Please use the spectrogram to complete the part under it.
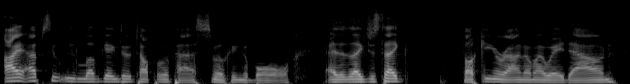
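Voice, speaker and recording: A man guesting on a podcast, laid-back and casual, swearing freely in relaxed chat. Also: fairly low pitch, fairly quick, clear, resonant tone, no room sound, clean studio sound. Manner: laid-back, swearing, lively and laughing easily.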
